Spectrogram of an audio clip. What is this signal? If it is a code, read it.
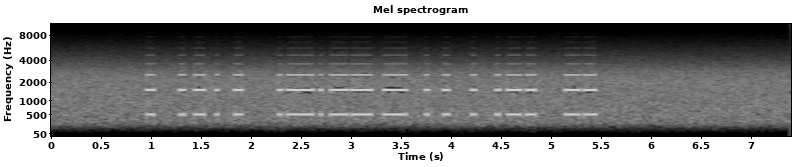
Beeps of irregular length, with radio static. There is no code.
